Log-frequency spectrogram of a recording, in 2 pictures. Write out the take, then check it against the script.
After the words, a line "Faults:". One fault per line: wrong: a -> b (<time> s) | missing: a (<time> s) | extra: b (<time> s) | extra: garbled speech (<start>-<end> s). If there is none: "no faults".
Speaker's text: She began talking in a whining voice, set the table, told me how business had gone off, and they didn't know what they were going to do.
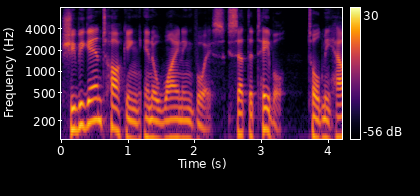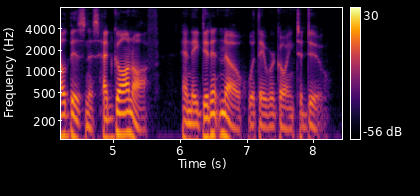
She began talking in a whining voice, set the table, told me how business had gone off, and they didn't know what they were going to do.
Faults:
no faults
